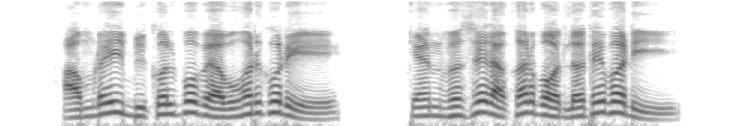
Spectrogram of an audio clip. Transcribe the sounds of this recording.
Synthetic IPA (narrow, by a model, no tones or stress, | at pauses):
amɾaijbikɔlpɔbjɛbɔɦaɾkɔɾie | kɛnpʰəs̬eɾakʰaɾbɔd̪lət̪epaɽi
